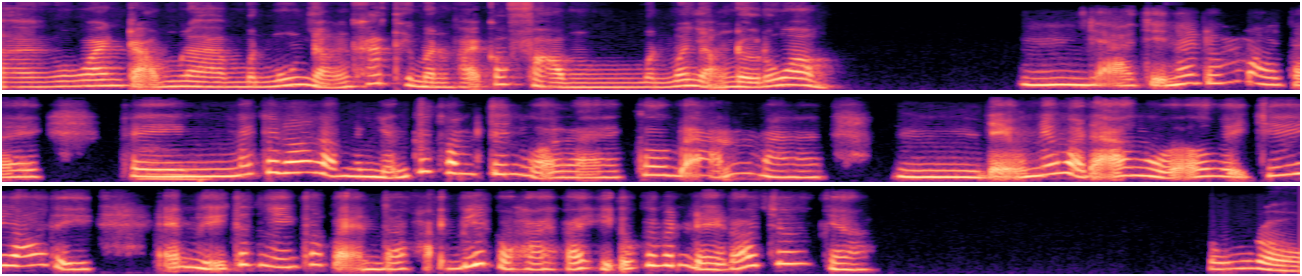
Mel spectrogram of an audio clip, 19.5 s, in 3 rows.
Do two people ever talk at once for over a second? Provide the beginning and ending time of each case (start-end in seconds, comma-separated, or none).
none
